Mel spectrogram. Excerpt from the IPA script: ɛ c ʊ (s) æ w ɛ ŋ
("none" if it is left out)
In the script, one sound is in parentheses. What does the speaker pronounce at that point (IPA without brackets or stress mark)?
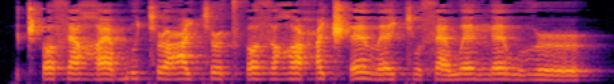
s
